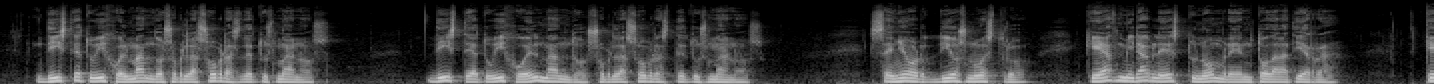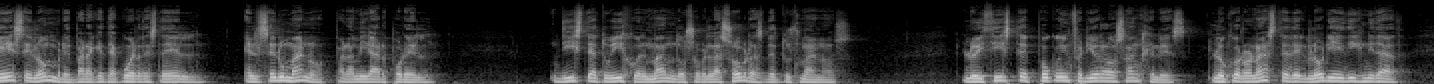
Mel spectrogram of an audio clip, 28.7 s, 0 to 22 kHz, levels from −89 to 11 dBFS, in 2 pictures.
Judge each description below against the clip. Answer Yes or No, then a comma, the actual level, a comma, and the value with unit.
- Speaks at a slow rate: No, average, 165 wpm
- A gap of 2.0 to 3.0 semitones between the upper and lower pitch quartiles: No, average, 4.3 semitones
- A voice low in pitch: Yes, low, 130 Hz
